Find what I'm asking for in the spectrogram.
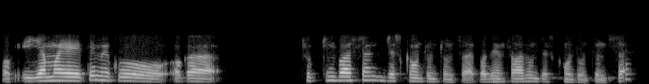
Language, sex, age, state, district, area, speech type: Telugu, male, 60+, Andhra Pradesh, Vizianagaram, rural, conversation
